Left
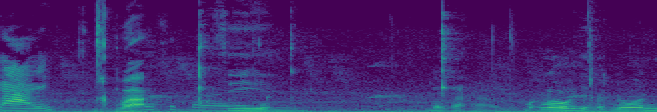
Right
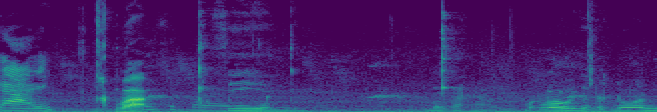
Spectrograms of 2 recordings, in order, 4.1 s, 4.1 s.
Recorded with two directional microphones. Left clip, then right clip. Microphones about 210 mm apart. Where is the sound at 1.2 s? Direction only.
50° left (ahead or behind).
